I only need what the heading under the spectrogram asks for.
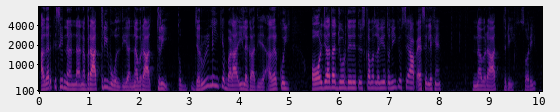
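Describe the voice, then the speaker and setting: A woman's voice: on the low side, lively intonation, fairly quick, a little mellow. A woman teaching shorthand, explaining patiently and often checking that listeners follow. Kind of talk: explanatory lesson.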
